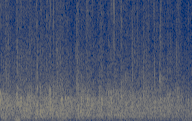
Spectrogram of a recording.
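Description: An audience applauds warmly, steady dense clapping from many hands filling the whole moment without pause, with no voices standing out above it.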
